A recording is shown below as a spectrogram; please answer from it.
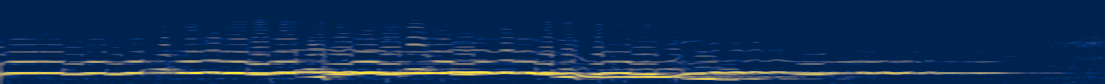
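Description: Instrumental music with sustained wind-instrument tones. One note is held steady while a second line bends and slides below it. Near the end the held note carries on alone and fades.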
